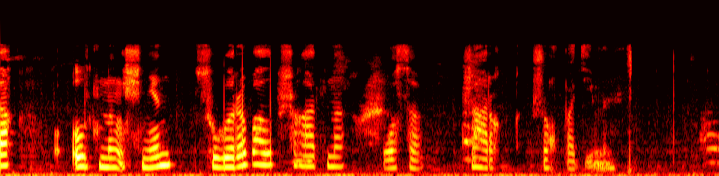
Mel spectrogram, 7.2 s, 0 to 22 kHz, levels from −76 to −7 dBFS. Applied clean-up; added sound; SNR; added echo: none; Rain; 16 dB; none.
